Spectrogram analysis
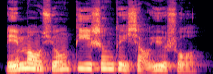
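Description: A man's voice: on the high side, gravelly. Man narrating a novel steadily. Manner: steady, measured storytelling. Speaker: audiobook narrator. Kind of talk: scripted narration.

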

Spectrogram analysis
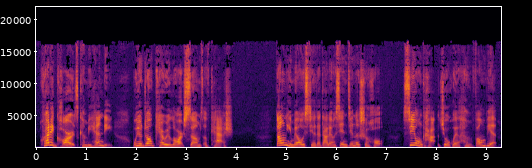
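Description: A woman with a fairly high voice leads a scripted English lesson, explaining each point carefully in a steady teacher's cadence. She slows right down to model English phrases word by word. The sound is close and dry, with no room echo. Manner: clear, measured explanations with filler particles; slow, deliberate model readings of English phrases.

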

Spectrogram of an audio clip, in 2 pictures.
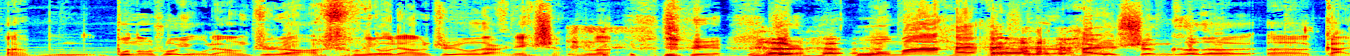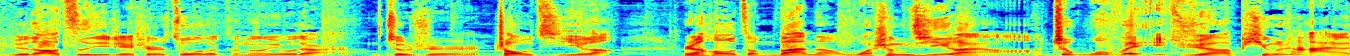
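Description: Male co-host, animated storyteller with a mid-range voice. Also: mid-range voice, a little fast, faint music behind. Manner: animated, acts out family members' lines. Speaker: live-stream co-host. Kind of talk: casual storytelling chat.

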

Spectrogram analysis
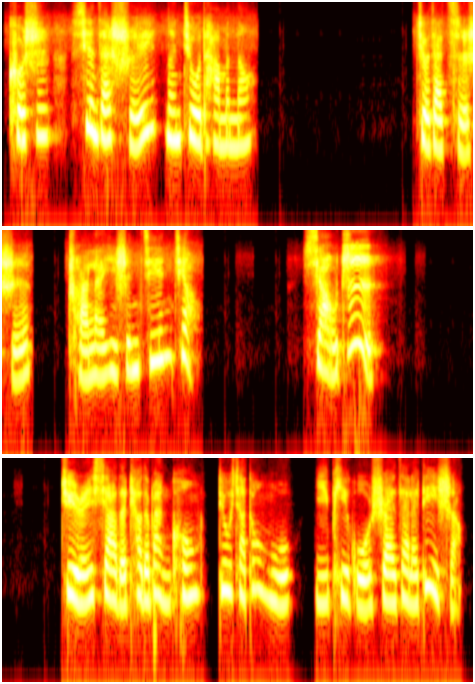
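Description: Woman reading a kids story out loud, lively, high voice. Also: unhurried. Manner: lively, expressive narration.

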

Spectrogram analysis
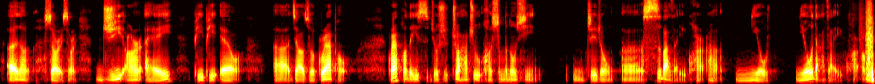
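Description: Low gravelly-voiced male English teacher. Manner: spells words letter by letter, mixes in English; self-correcting, with many fillers. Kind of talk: vocabulary lesson.

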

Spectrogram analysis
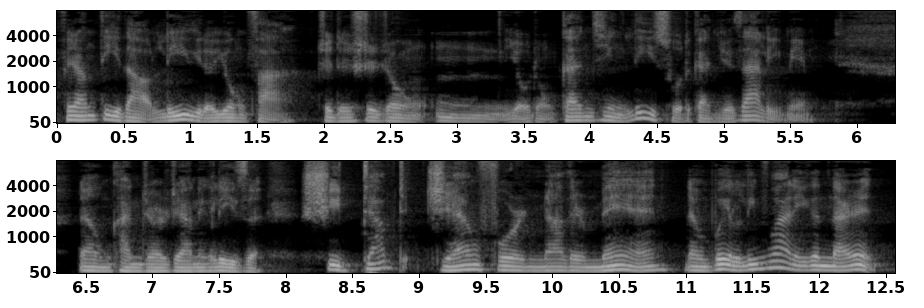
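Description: Deep-voiced male English tutor, dark and husky, patient with slow repeats. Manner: patient, repeats words slowly for pronunciation. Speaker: English teacher. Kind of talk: explaining English vocabulary.

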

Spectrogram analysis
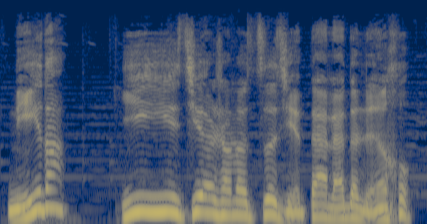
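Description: Man narrating a comic audio novel, bouncy lively pitch, mellow tone, soft music bed. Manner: lively, jokey, quick asides. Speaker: storyteller.

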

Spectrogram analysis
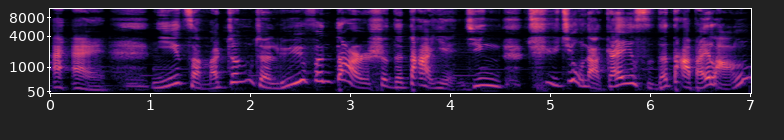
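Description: A woman voicing a gruff, loud crow in a children's storybook, scolding and mocking with a rough voice. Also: medium pitch, voice pushed up, exaggerated voice.

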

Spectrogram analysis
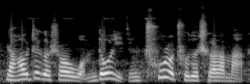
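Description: A young woman from China tells a story in casual speech. She is lively and acts out the voices of the people she quotes. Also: medium pitch, rapid-fire, slight background noise. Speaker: guest telling a story.

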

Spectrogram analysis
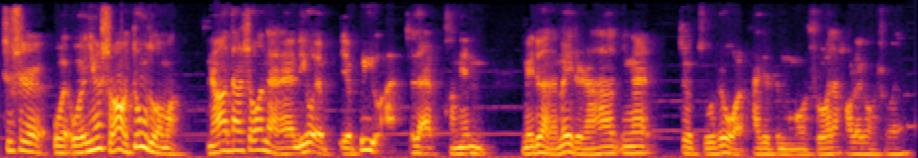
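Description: A man's voice: medium pitch, rapid-fire, breathy edge. A man, talking as a guest who tells a personal story at length, repeating words and often asking "you know?". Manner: rambling, repeats words, frequent "你知道吗". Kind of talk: casual storytelling on a ghost-story podcast. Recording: dull lo-fi sound with faint music behind.

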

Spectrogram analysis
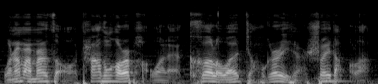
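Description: A man chats quickly on a podcast, blunt and indignant. His voice is mid-low and lively, rising and falling as he speaks. Faint music sits behind him. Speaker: podcast co-host. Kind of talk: casual chat.

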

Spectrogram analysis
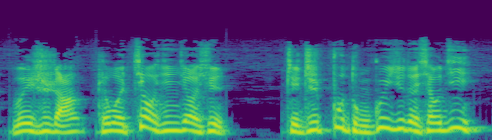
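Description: A man voicing a haughty, spoiled and childish queen who squeals orders in a high voice. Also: very animated, normal speed, dark tone, slightly rough, full character voice. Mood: bossy shrill. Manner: shrill, bossy, squealing. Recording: muffled lo-fi home recording.

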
